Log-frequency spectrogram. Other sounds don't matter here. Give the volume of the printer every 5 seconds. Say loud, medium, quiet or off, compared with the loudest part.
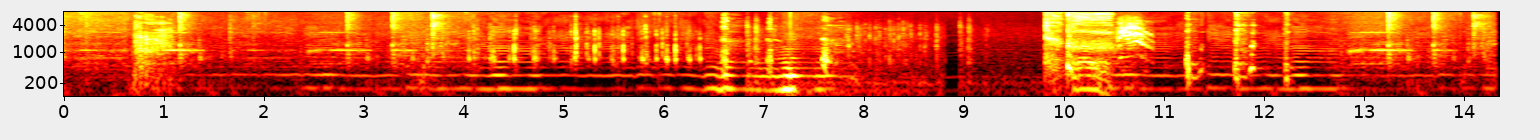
loud, off, loud.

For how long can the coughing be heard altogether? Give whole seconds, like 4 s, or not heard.
5 s.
